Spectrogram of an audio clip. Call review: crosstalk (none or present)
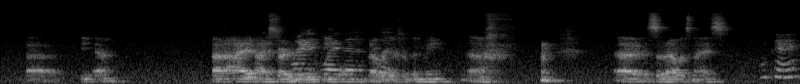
present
